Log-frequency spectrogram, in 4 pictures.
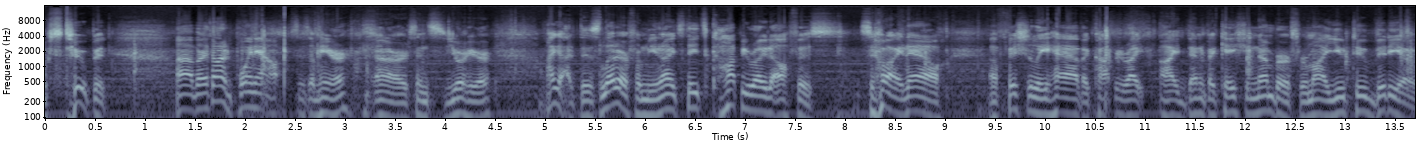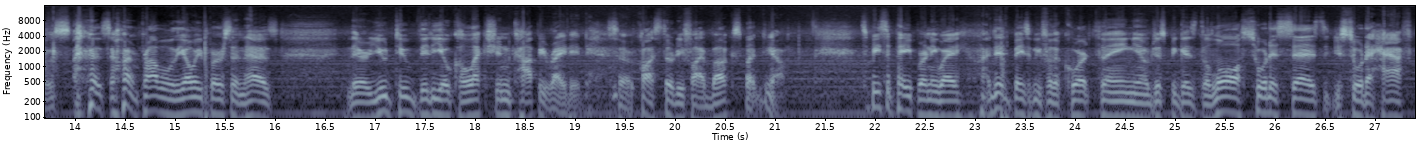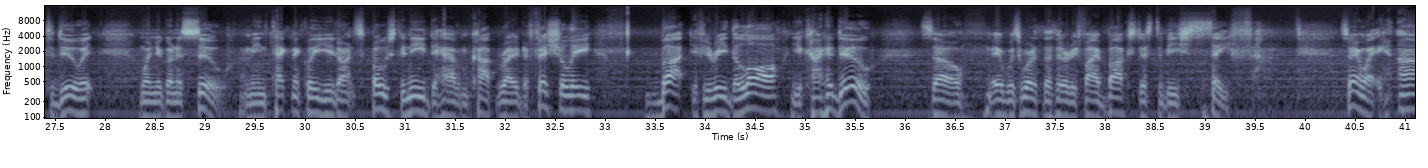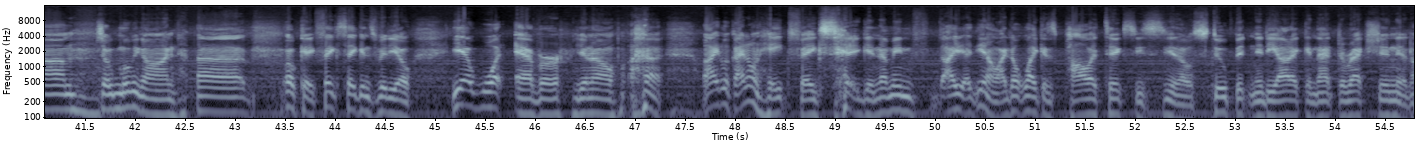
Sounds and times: Speech: 0.0s - 0.7s, 1.3s - 16.1s, 16.7s - 21.2s, 21.8s - 39.6s, 40.4s - 54.7s.

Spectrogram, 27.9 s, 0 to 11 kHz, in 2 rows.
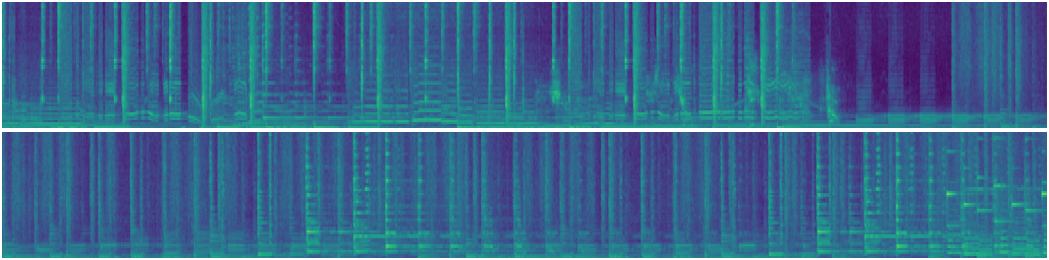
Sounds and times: Ukulele: 0.0s - 11.4s, 12.7s - 27.8s
Jazz: 0.0s - 27.8s.

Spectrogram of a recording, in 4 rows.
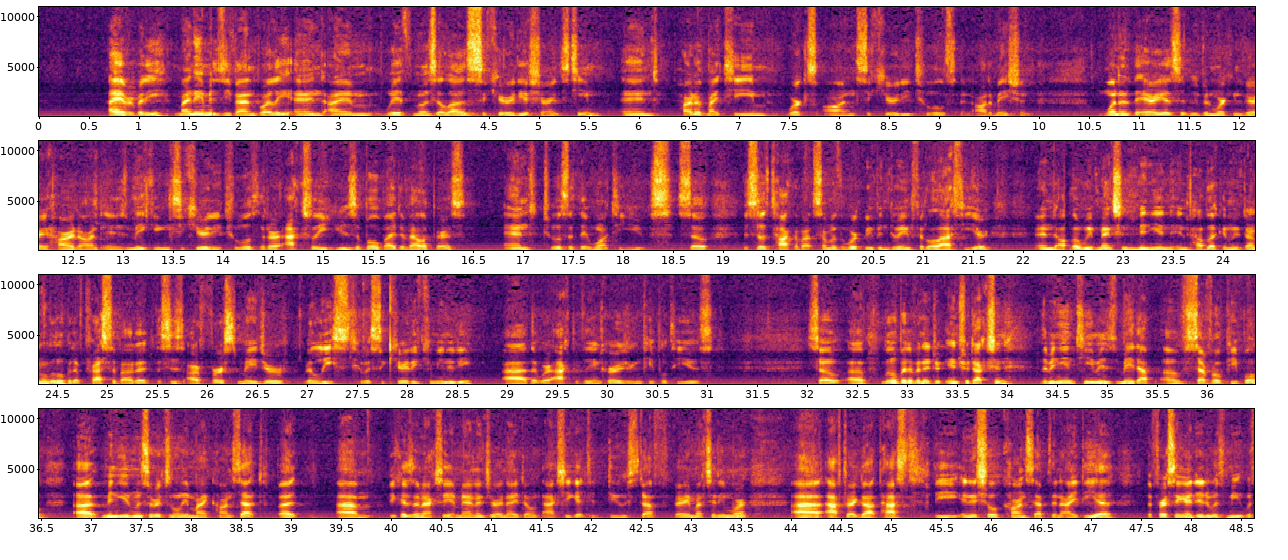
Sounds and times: Speech: 0.7s - 10.0s, 10.6s - 31.2s, 32.0s - 48.6s.

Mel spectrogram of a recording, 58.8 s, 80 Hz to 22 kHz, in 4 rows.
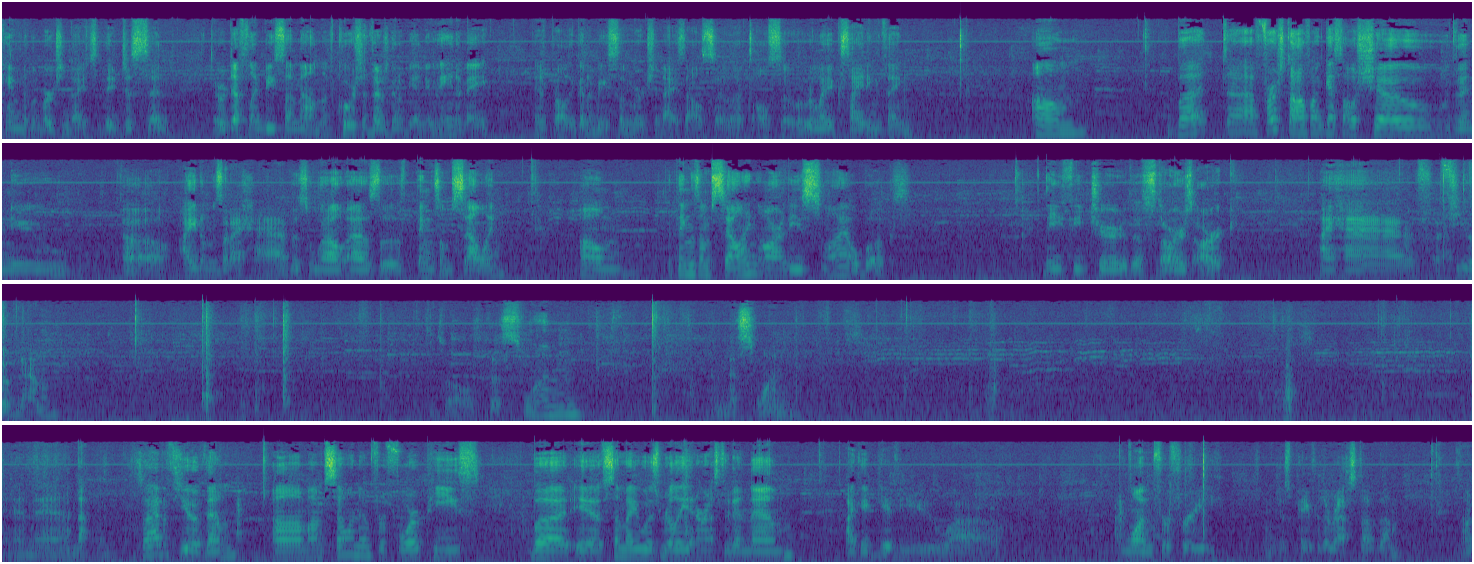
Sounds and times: Speech: 0.0s - 9.1s, 10.3s - 10.9s, 11.5s - 19.8s, 20.5s - 23.8s, 25.1s - 27.0s, 27.9s - 30.0s, 33.7s - 35.2s, 36.5s - 37.4s, 44.1s - 52.0s, 52.6s - 54.1s, 55.2s - 58.1s
Inside, small room: 0.0s - 58.8s
Music: 0.0s - 58.8s.

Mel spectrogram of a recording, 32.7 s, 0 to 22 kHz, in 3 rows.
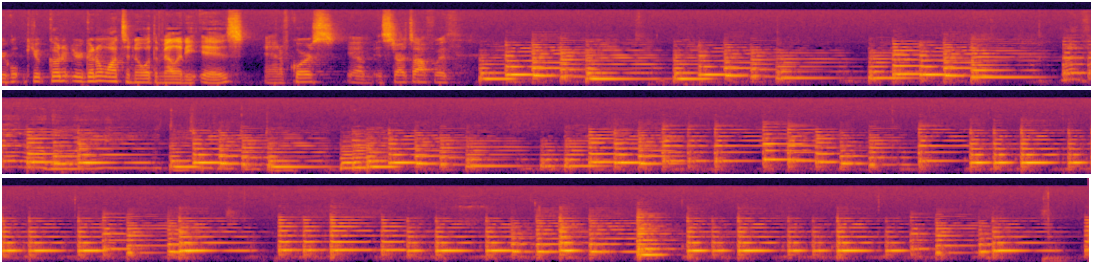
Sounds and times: Speech: 0.0s - 4.6s, 10.3s - 12.5s
Music: 4.8s - 32.6s.

